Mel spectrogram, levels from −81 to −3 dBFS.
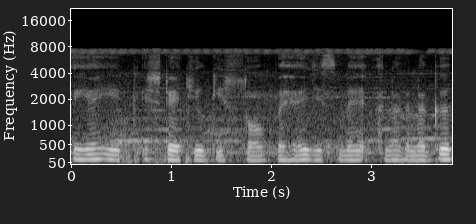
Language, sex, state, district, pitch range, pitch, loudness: Hindi, male, Uttar Pradesh, Varanasi, 115-125 Hz, 120 Hz, -27 LUFS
